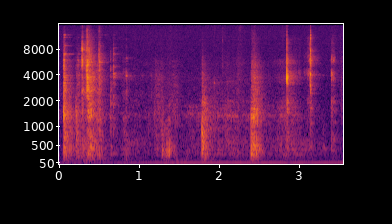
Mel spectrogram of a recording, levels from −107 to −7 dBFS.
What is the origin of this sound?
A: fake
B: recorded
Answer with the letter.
B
